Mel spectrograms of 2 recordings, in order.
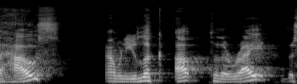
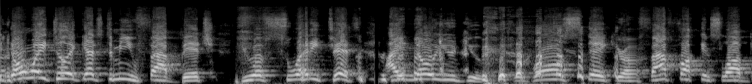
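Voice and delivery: normal talking voice

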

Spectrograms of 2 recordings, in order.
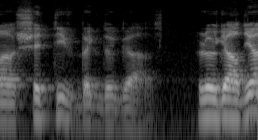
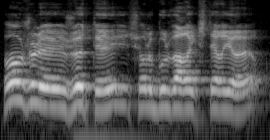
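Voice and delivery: higher and much louder; defiant answer; 7 semitones higher, 11 dB louder than usual. Acted. Prisoner answers the detective, loud defiant voice.

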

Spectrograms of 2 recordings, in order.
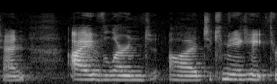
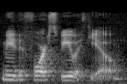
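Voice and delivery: ordinary talk, nothing marked

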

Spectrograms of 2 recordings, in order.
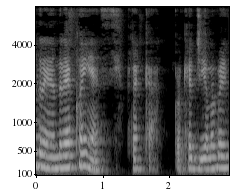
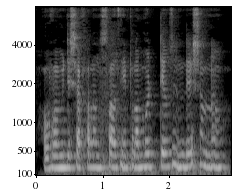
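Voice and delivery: rushed, slightly louder playful whine; fast mock complaint; 3 dB louder, faster than usual. Real, not acted. Teacher teasing silent students, fast mock whine. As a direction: hurry it out as a joking complaint.

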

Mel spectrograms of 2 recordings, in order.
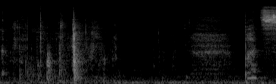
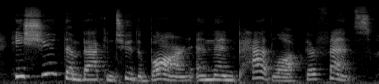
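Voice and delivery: ordinary delivery, nothing marked

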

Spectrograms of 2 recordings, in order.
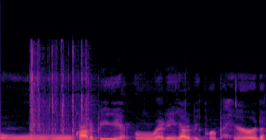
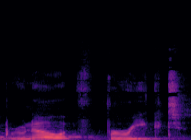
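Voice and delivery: usual speaking voice

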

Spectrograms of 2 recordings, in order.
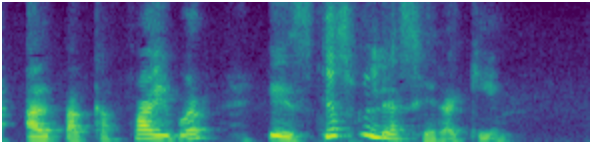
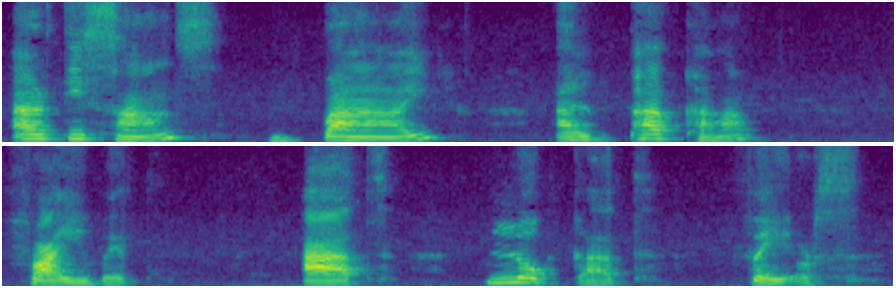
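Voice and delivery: slow, word by word with pauses; read-along model; much slower than usual. Shown as a demonstration. Teacher leading the class in reading English, slow and separated. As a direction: space out each word for learners to follow. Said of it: "Y lean conmigo".

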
